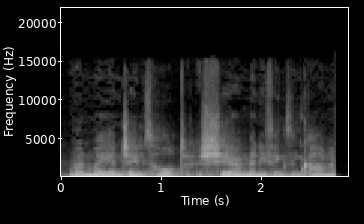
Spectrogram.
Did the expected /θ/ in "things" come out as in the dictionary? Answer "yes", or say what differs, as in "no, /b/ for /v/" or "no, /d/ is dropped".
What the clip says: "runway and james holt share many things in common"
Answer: yes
